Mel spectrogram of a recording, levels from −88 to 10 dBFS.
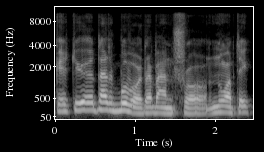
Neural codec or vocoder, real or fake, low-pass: vocoder, 22.05 kHz, 80 mel bands, WaveNeXt; fake; 9.9 kHz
